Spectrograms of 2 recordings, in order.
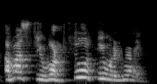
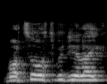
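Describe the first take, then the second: First: Imitating an impatient drive-through worker; impatient repeat. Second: Drive-through worker's everyday question; routine question. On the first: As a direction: repeat the question insistently, mildly testy. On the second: Retold or imitated. Drive-through worker asks customer for sauce, routine. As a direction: ask it evenly, as a routine order query. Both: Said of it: "she's going".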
